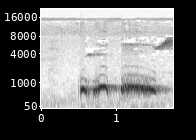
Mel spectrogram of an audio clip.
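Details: Spotted dove song meant as a faster lure for other doves: a single mellow phrase, two quick rounded coo notes, then one drawn-out smooth coo, clean and close.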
